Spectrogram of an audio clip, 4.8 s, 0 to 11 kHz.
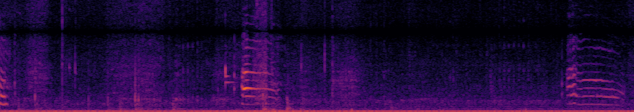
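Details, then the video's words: Young calico cat indoors, said to be trying to say "out" while wanting to go outside; a short rising-falling meow near the middle and another at the end, over a steady low hum, with a person telling her to wait. "Popcorn the Magic Talking Cat #39: Tries to Say "OUT""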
